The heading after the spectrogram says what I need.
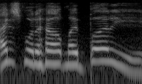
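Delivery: very high cartoon-hero voice, pitched way up. Imitating a dubbed line that sounds like Leonardo from the Ninja Turtles. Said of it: "he sounds like Leonardo from the Ninja Turtles".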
